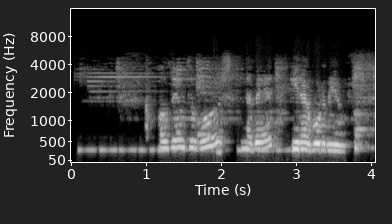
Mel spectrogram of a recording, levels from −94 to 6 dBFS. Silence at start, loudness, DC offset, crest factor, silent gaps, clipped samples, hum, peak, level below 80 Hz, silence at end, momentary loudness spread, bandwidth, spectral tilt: 0.1 s; -17 LUFS; under 0.1%; 16 dB; none; under 0.1%; none; -2 dBFS; -78 dBFS; 0 s; 20 LU; 5.2 kHz; -7 dB/octave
